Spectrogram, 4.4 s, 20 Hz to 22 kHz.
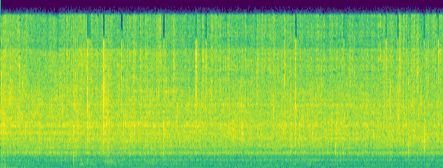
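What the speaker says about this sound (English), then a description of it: "You just want to fry these up for, I don't know, 5 or 6 minutes till they're golden brown" Potatoes fry in a pan for potato soup, a steady dense sizzle and crackle that holds close and even throughout, with no talking.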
